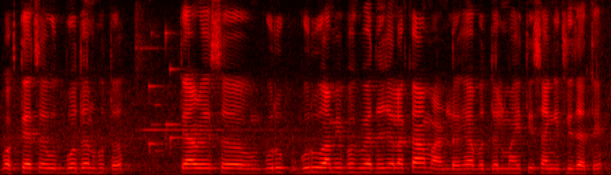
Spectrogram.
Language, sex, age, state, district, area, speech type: Marathi, female, 45-60, Maharashtra, Nanded, rural, spontaneous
